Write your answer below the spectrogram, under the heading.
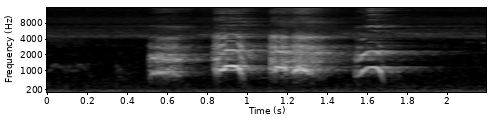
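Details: Junglefowl from Sumatra crowing to challenge a rival, a call used by trappers to lure wild birds. A hoarse, harmonic crow in four bursts over about a second, the middle parts loudest, with a faint steady hiss behind.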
